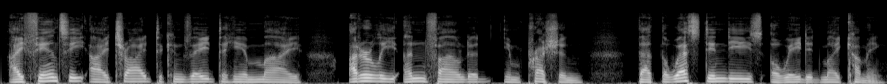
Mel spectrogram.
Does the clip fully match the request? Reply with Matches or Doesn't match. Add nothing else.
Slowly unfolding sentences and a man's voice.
Matches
